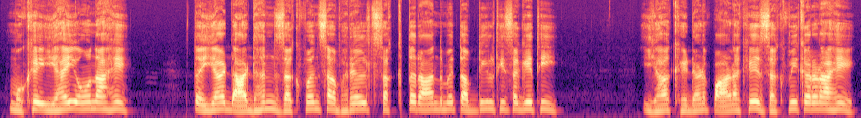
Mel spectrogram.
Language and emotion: Sindhi, fearful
